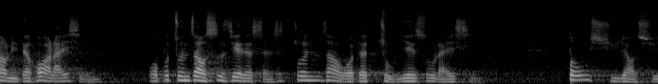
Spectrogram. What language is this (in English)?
Chinese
